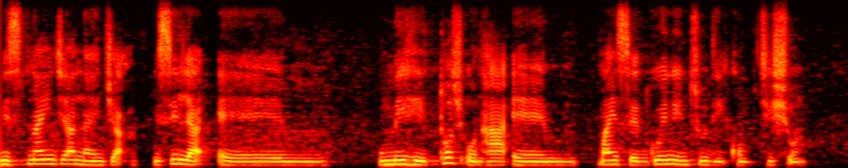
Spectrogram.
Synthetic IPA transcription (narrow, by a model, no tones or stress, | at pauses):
misnãɪ̃nd͡ʒanajnd͡ʒa̰wisilia̰ɛm | wimeɦetɔt͡ʃɔ̃nɦaʔɛmː | ãɪ̃nsɛtɡoĩŋĩntʰudikʰɔ̃mpi̥tʰiʃɔ̃n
